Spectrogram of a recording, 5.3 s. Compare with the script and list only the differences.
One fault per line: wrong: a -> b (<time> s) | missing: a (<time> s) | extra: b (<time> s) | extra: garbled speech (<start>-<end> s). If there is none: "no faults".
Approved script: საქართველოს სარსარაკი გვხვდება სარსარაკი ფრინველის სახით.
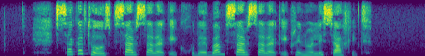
no faults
